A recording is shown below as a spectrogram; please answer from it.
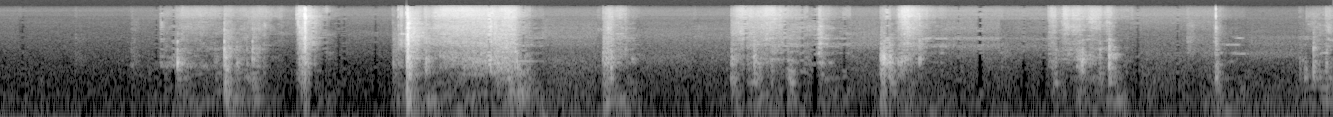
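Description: Irregular bursts of paper rustling and cutting as a workbook page is cut out with scissors, heard over a video-call microphone. The longest and loudest burst comes about three seconds in and lasts about a second.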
